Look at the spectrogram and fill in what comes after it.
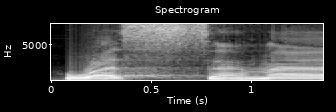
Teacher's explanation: huruf ma ya dipanjangkan lima harakat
